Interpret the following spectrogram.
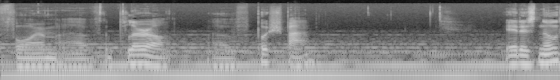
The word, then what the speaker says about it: puṣpa: You'll see there's a dot under the s too which indicates that's a little different. You curl your tongue back to produce that sound.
